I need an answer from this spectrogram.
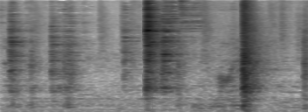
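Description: A bowl spins and clatters on a kitchen counter: light scattered rattling of crockery, then two sharp, bright clanks spaced about a second apart, with a thin ringing tail after each.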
